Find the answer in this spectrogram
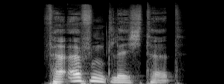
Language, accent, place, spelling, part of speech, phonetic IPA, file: German, Germany, Berlin, veröffentlichtet, verb, [fɛɐ̯ˈʔœfn̩tlɪçtət], De-veröffentlichtet.ogg
- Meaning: inflection of veröffentlichen: 1. second-person plural preterite 2. second-person plural subjunctive II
